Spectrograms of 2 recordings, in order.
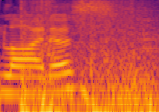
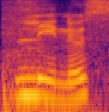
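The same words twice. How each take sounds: First: The name has an English pronunciation. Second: The name has a Swedish pronunciation. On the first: "We're allowed to call him Linus" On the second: "Or Linus if we were Swedish"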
